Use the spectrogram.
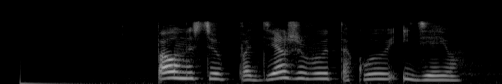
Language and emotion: Russian, positive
